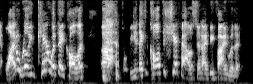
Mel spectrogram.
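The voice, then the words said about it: Imitates another person's voice. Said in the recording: “that's a good impression of him.”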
